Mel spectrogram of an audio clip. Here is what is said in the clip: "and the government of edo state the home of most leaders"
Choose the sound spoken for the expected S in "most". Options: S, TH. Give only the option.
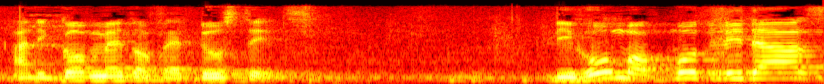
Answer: TH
